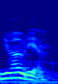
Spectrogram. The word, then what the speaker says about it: Euodia: I urge Euodia, I look these up, and that's how you say it, Euodia.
